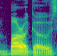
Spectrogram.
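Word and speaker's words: borogoves: rhyme with groves again the first Oh in a bar agos is pronounced like the O in bar oh I have heard people tried to give it the sound of the O in worry such is human perversity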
